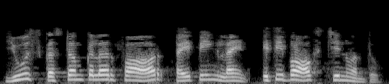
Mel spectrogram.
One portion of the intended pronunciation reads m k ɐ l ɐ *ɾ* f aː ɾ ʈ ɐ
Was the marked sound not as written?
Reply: no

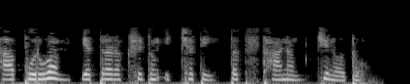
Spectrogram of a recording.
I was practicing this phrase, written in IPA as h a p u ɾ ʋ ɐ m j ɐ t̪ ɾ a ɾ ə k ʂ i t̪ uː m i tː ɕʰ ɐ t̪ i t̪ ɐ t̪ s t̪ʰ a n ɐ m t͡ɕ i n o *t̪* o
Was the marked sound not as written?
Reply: no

